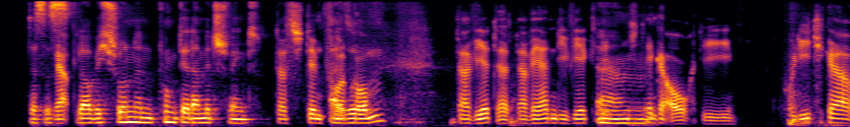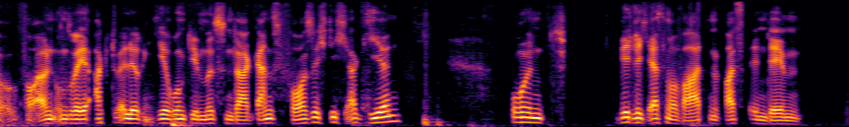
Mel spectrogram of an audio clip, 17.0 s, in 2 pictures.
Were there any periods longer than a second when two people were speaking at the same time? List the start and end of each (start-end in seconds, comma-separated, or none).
none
